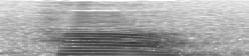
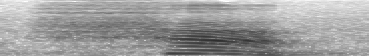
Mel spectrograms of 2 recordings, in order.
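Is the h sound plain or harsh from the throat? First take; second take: plain; harsh. First: The h is a plain, light breath. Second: The h is harsh, squeezed from mid-throat. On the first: The speaker calls it wrong. "Itu bunyi yang salah" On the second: The speaker calls it right. "Yang betul ialah ha pedas"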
